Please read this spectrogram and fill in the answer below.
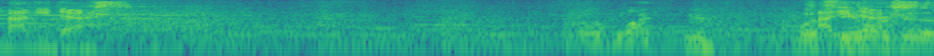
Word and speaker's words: Adidas: the or Adidas no NOP it's Adidas cuz it was um the the founder was called Adolf dasler Adas yeah in in America we pronounce it Adidas well in America we are apparently wrong not rare ruined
